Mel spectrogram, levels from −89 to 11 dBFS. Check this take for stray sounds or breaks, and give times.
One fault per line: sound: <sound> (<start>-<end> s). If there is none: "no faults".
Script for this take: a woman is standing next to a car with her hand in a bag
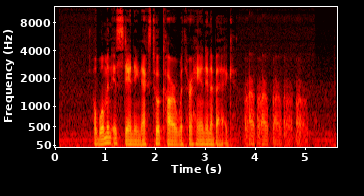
sound: laugh (3.8-5.1 s)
